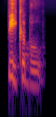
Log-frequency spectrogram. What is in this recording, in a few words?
"peekaboo", Indian; Dictionary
